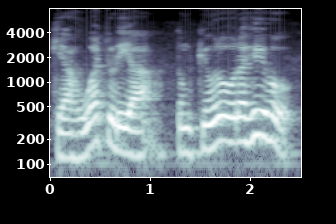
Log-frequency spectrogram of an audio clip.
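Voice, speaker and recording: A man voicing a kind, wise old sage who speaks in a calm, reassuring way. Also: fairly high pitch, moderate pace, lightly acted. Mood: soothing. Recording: dull lo-fi.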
